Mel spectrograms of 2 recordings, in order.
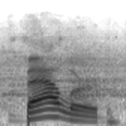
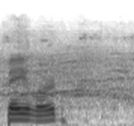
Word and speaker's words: Ballard: Her name is pronounced, her last name, it's Pollock Ballard, not Baylord.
